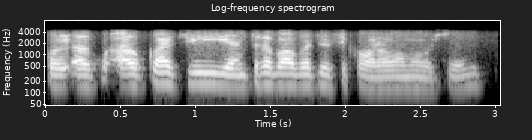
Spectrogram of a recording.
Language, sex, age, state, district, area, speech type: Gujarati, male, 45-60, Gujarat, Ahmedabad, urban, conversation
